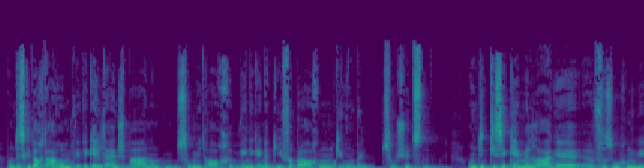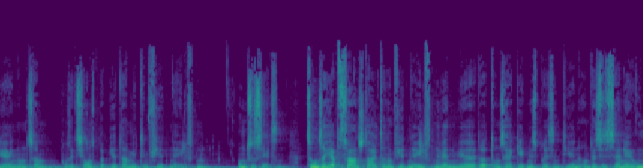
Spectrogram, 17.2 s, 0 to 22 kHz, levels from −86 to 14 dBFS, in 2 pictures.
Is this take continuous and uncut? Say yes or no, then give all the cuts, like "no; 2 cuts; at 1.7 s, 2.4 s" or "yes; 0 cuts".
no; 2 cuts; at 4.5 s, 12.6 s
